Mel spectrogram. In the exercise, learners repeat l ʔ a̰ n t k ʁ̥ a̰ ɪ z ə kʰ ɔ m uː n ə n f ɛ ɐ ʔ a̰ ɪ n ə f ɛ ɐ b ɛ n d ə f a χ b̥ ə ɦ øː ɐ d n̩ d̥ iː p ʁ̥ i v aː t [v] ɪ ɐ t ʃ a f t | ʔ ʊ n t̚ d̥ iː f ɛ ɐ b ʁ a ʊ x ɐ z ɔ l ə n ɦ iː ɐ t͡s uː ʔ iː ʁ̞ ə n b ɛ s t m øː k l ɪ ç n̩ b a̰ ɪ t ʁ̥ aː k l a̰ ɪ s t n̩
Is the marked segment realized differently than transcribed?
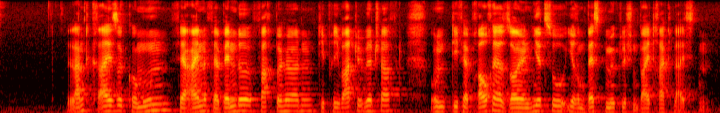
no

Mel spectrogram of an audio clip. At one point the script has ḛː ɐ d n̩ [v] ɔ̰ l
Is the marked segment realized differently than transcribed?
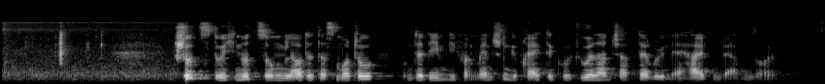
yes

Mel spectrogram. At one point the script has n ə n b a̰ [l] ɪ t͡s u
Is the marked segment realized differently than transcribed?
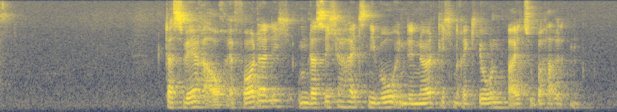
yes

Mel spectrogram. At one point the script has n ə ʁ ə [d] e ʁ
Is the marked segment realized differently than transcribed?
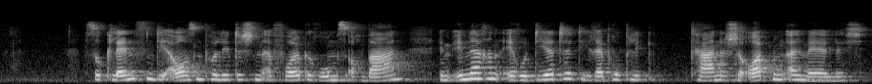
yes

